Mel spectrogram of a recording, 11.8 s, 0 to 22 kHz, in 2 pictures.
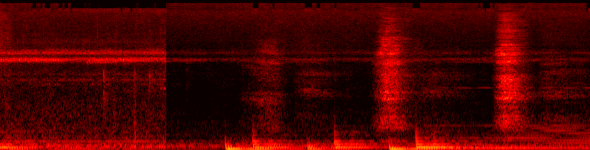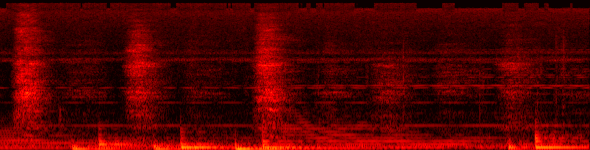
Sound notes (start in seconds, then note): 2.5 Caroline panting; 7.6 dramatic music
